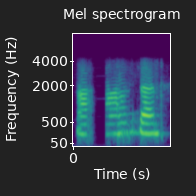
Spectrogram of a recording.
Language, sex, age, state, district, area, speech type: Telugu, female, 30-45, Andhra Pradesh, Vizianagaram, rural, conversation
